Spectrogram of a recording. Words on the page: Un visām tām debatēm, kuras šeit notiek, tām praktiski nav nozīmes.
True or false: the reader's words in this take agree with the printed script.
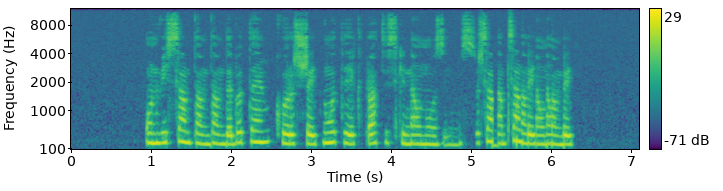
false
